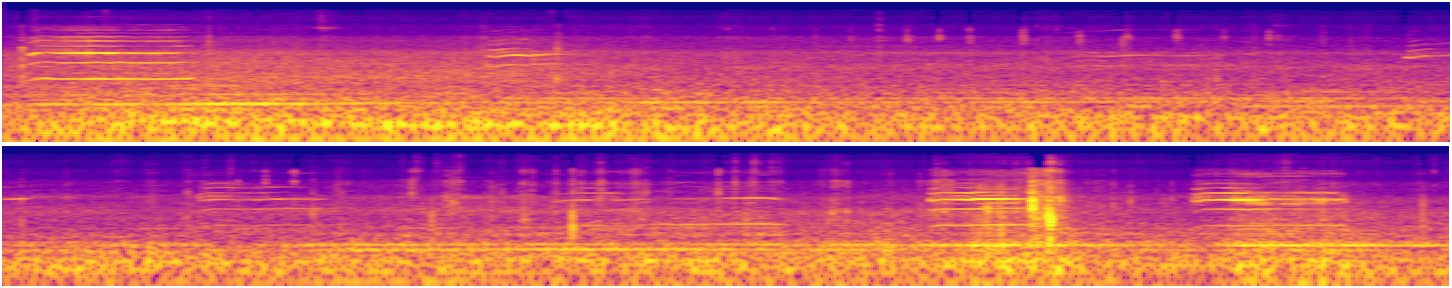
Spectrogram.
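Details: Orange-and-white stray cat outside a row of shops, meowing while waiting for someone to feed it; high, clear meows come every one to two seconds, some rising, over a steady low background hum.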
